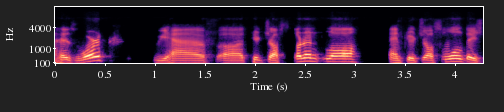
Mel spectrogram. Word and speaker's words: Kirchhoff: conservation of energy right the actual german pronunciation for this name is kerschhoff now none of us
